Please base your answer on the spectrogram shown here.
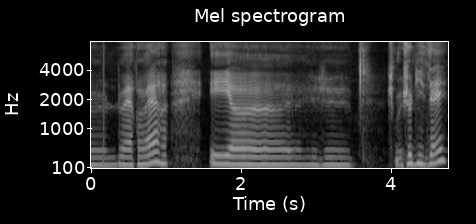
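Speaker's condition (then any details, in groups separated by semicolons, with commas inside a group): Born deaf, congenital; learned to speak through years of speech therapy, learned p/b distinctions, speaks like hearing person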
